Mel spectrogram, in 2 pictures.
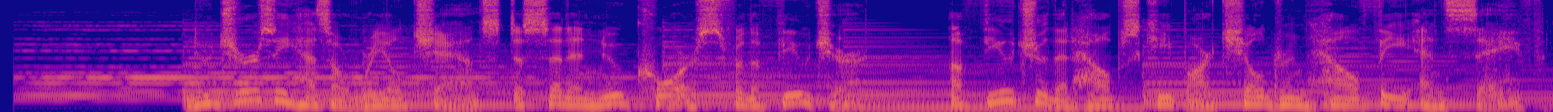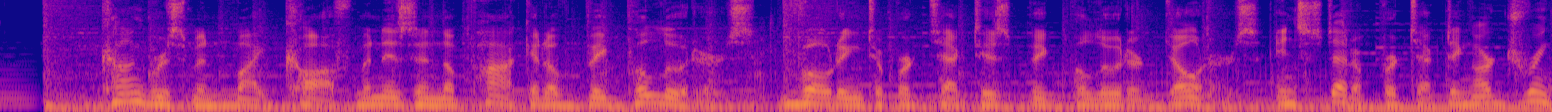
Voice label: men political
